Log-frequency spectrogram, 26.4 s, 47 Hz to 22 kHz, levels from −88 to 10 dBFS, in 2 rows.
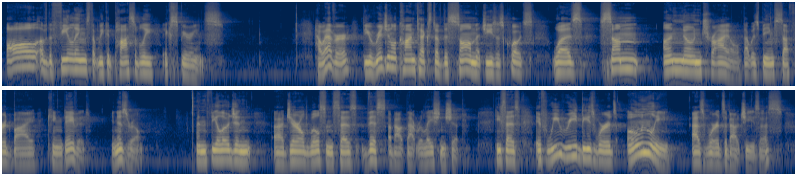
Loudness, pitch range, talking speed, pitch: -27 LUFS, 120-150 Hz, 125 wpm, 130 Hz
